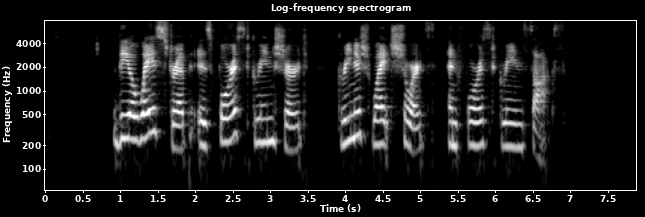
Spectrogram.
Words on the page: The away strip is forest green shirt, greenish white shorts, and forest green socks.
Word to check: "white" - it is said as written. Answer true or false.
true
